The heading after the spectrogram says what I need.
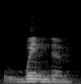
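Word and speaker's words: Wymondham: Also, I want to see how people pronounce this, because in the UK, this town is pronounced Wyndham. But look at the spelling, it just doesn't make sense.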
